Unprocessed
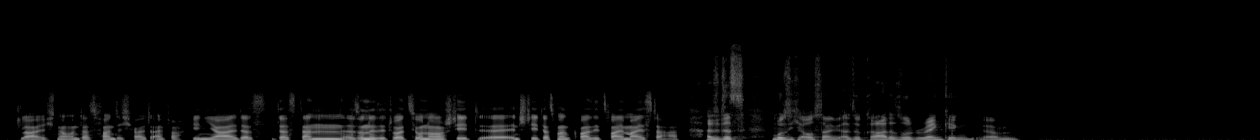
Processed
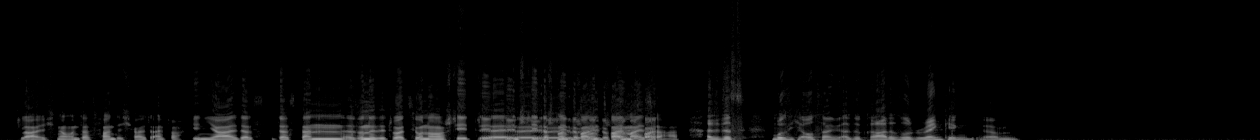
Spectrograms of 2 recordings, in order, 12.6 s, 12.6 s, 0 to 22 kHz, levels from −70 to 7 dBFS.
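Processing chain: median filter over 9 samples; 4.53–6.55 s: ever faster or slower copies 241 ms, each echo -1 st, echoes 3; trim +1 dB

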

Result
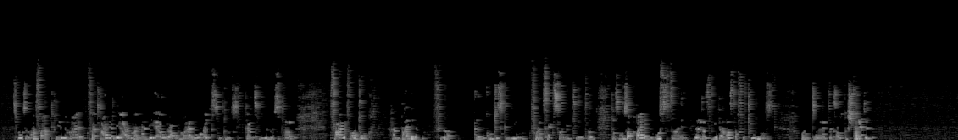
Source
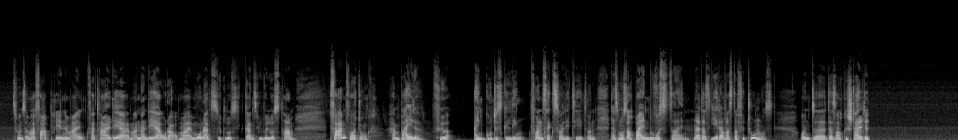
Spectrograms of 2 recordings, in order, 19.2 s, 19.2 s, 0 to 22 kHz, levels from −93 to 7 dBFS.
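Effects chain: spectral gate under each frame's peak -25 dB strong; resonator arpeggio 9 Hz 240–450 Hz; trim +4 dB

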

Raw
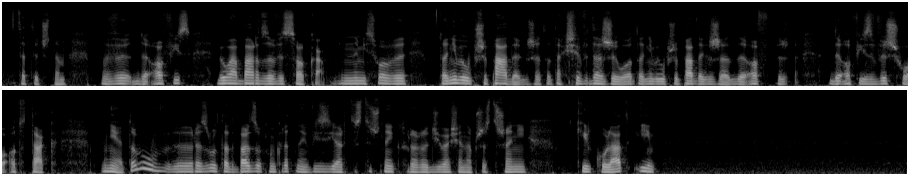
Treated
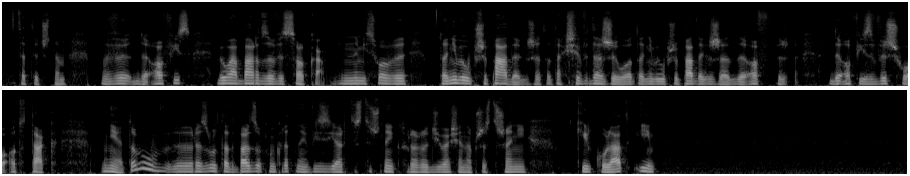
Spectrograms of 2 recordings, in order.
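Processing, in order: bass shelf 440 Hz -5 dB

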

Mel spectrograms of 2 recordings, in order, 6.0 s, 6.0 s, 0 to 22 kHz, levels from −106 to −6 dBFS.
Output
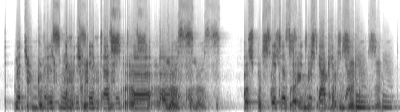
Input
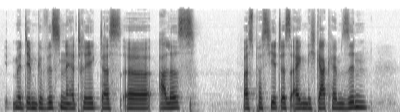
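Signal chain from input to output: pitch shift switched off and on -10.5 st, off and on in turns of 334 ms; Chebyshev band-pass 170–5600 Hz, order 4; band-stop 990 Hz, Q 6.1; comb 1.5 ms, depth 37%; harmonic-percussive split harmonic -14 dB; slow attack 130 ms; waveshaping leveller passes 3; peak limiter -23.5 dBFS, peak gain reduction 7.5 dB; delay 397 ms -9 dB; on a send at -17.5 dB: reverberation RT60 0.70 s, pre-delay 3 ms

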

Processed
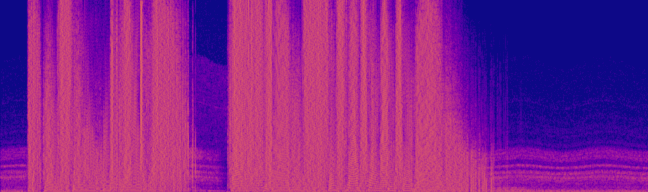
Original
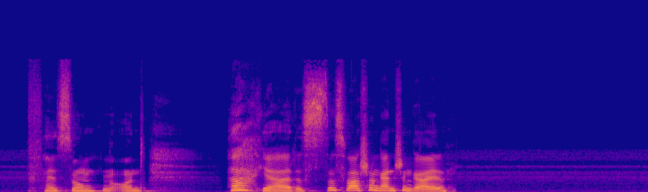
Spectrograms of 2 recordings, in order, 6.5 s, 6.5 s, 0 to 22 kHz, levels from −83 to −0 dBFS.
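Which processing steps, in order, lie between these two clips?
self-modulated delay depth 0.99 ms; bass shelf 230 Hz +9 dB; on a send: filtered feedback delay 234 ms, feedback 29%, low-pass 890 Hz, level -18 dB; on the sum: simulated room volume 1400 m³, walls mixed, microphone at 0.38 m; in parallel at -9.5 dB: fuzz box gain 38 dB, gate -44 dBFS; 1.11–2.72 s: on the sum: tilt EQ +4 dB/octave; vibrato 1.2 Hz 84 cents; spectrum-flattening compressor 10:1; trim -4 dB

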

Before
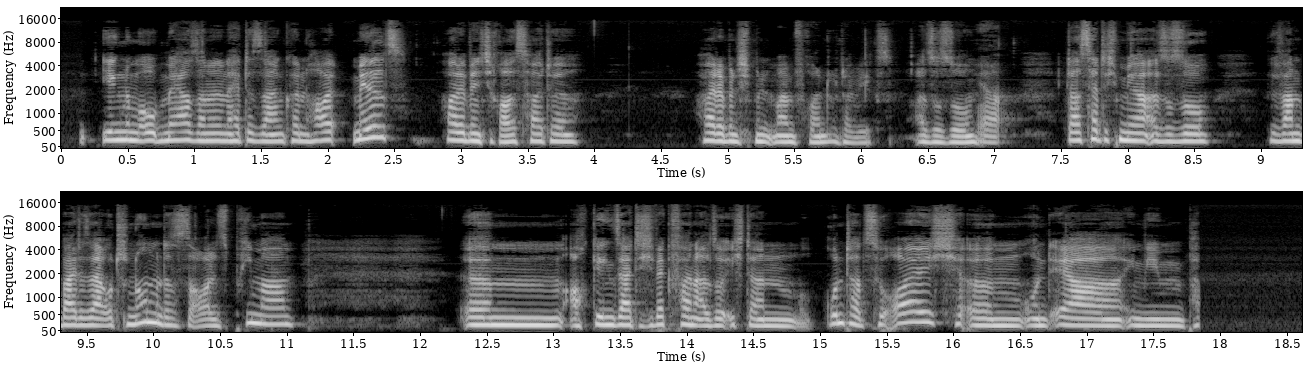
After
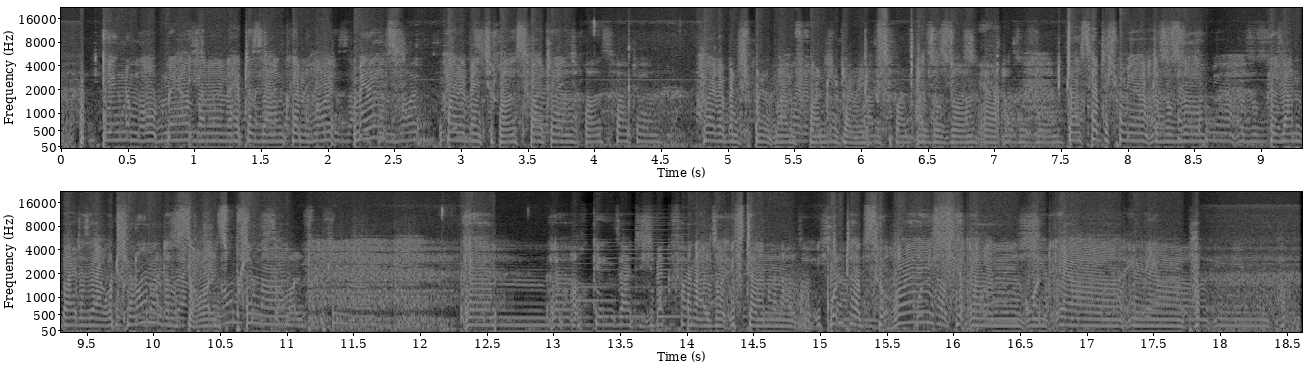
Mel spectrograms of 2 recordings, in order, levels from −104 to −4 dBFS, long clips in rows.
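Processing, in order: companding laws mixed up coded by mu; compression 3:1, threshold -37 dBFS, peak gain reduction 14.5 dB; transient shaper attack +7 dB, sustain -2 dB; 12.57–14.02 s: feedback comb 450 Hz, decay 0.6 s, mix 80%; delay 644 ms -15.5 dB; spectrum-flattening compressor 10:1; trim +1 dB

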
